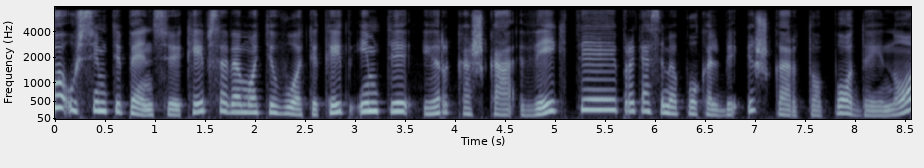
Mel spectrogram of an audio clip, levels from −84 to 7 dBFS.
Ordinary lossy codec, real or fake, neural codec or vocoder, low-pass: MP3, 64 kbps; real; none; 7.2 kHz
